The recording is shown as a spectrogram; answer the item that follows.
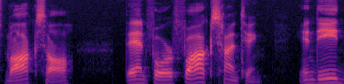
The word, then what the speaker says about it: Vauxhall: fitted for crimone or foxhall as they used to pronounce vauxhall then for fox hunting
